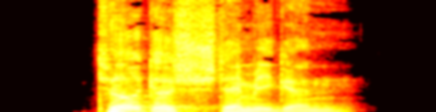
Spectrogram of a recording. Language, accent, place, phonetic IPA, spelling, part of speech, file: German, Germany, Berlin, [ˈtʏʁkɪʃˌʃtɛmɪɡn̩], türkischstämmigen, adjective, De-türkischstämmigen.ogg
- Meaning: inflection of türkischstämmig: 1. strong genitive masculine/neuter singular 2. weak/mixed genitive/dative all-gender singular 3. strong/weak/mixed accusative masculine singular 4. strong dative plural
